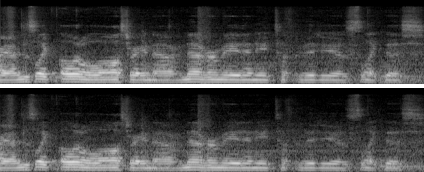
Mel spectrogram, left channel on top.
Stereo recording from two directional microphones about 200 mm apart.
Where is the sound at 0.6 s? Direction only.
20° right (ahead or behind).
